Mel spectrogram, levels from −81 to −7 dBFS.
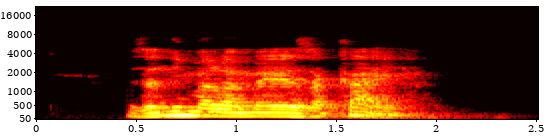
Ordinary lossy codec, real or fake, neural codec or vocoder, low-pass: none; real; none; 7.2 kHz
